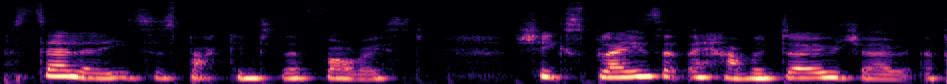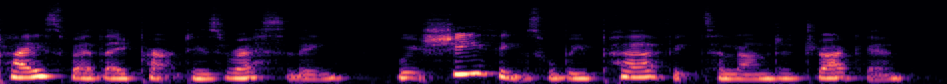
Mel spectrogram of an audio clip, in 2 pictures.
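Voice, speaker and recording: A woman narrating a children's storybook in an expressive read-aloud style. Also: medium pitch, quick pace, slightly rough. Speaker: storybook reader.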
